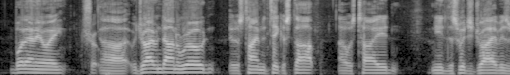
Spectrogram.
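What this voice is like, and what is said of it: Rhode Island accent. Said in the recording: “From Rhode Island ... Listen to that fucking accent.”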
